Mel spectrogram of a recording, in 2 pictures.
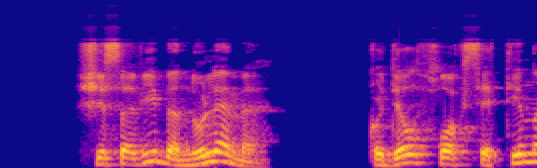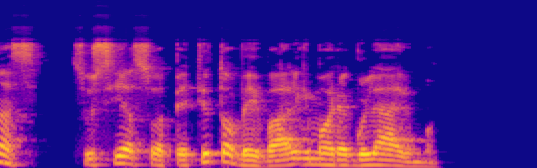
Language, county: Lithuanian, Telšiai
